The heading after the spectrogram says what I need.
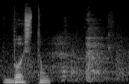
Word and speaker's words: Boston: Cyril Vigneault, lui, est un inconditionnel, et depuis longtemps, de l'équipe de Boston, qu'on prononce ici Boston.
